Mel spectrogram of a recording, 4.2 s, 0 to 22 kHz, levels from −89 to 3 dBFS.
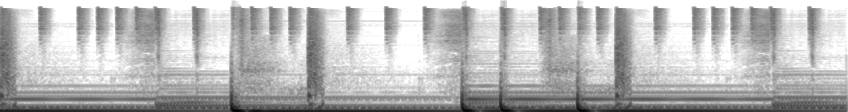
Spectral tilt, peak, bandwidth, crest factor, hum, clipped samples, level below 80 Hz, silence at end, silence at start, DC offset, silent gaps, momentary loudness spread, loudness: -6 dB/octave; 0 dBFS; 17.5 kHz; 12 dB; none; 0.4%; -14 dBFS; 0 s; 0 s; under 0.1%; none; 9 LU; -16 LUFS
